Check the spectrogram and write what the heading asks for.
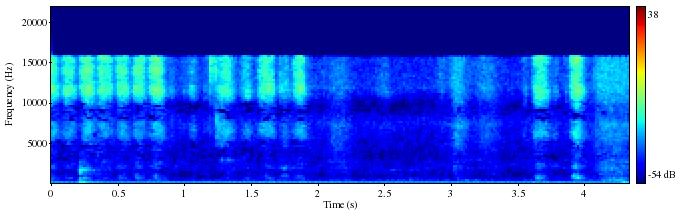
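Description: Faint scratching of a Faber-Castell graphite pencil sketching on sketchbook paper, in clusters of quick short strokes with pauses between, over a steady low hum.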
